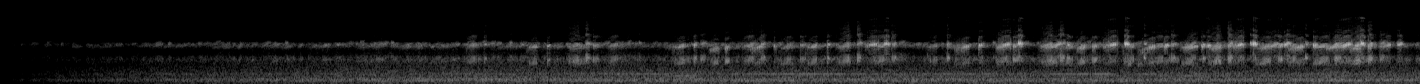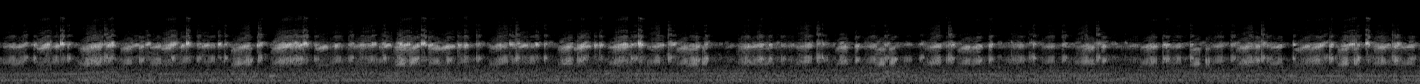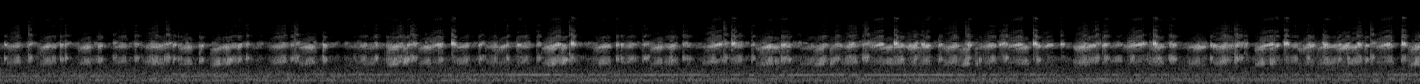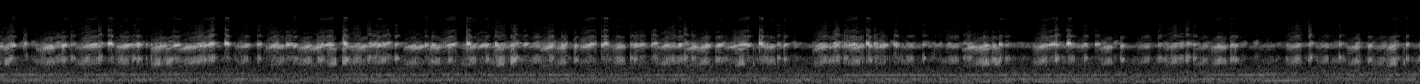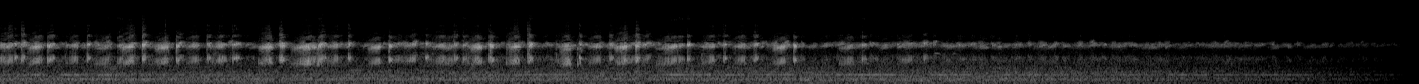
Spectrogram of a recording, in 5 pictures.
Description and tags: sherman frogs 11 04mar2010
Recorded March 4th, 2010, just after sunset.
